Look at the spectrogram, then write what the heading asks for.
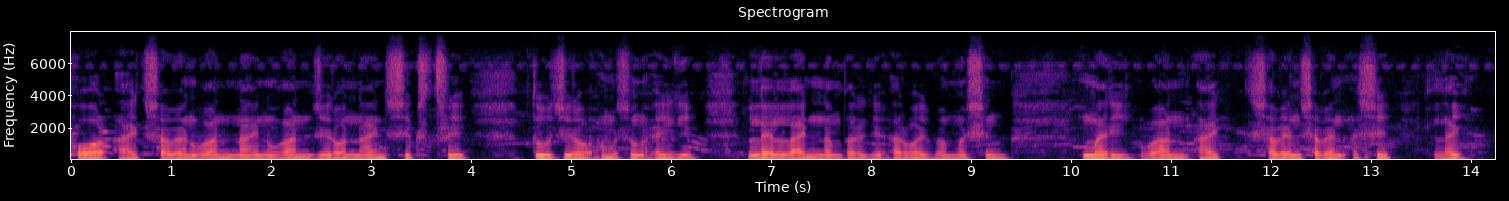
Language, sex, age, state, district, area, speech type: Manipuri, male, 45-60, Manipur, Churachandpur, rural, read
